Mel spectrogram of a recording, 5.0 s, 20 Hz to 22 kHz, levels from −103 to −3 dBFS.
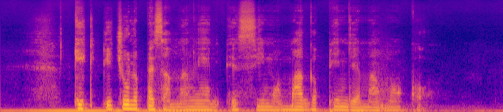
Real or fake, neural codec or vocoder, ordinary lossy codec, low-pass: fake; codec, 44.1 kHz, 3.4 kbps, Pupu-Codec; none; none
